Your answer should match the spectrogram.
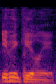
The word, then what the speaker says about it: Evangelion: Evangelion. That's how it's pronounced.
